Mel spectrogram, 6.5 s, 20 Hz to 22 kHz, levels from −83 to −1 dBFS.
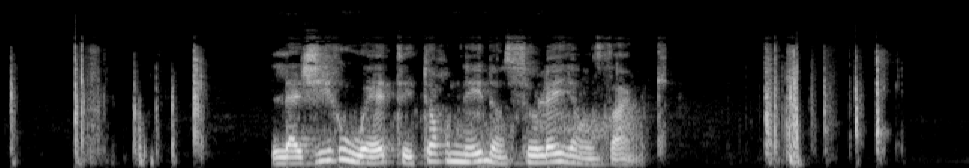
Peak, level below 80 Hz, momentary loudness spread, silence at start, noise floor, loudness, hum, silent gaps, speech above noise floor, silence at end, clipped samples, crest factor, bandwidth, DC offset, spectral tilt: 0 dBFS; -58 dBFS; 16 LU; 0.05 s; -68 dBFS; -17 LUFS; none; none; 54 dB; 0.55 s; under 0.1%; 18 dB; 9.2 kHz; under 0.1%; -5 dB/octave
